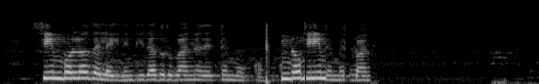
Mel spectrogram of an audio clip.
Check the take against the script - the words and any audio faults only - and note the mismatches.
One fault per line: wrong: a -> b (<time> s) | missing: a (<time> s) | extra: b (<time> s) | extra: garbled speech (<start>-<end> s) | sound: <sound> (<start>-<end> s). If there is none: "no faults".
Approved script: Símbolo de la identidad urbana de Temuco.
extra: garbled speech (2.7-3.7 s)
